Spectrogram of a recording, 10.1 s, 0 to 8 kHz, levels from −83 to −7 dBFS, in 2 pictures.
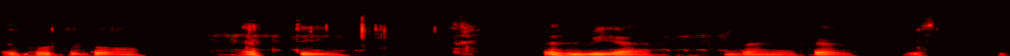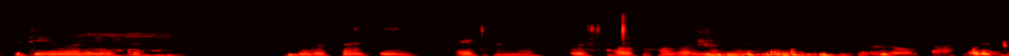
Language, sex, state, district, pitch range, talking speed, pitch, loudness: Bengali, male, West Bengal, Jhargram, 120-130 Hz, 115 wpm, 125 Hz, -44 LUFS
